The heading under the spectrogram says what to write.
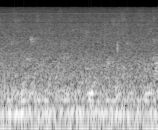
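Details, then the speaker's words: Emerson Sensi Wi-Fi thermostat wired through a Spyder Robotics power module to an oil-filled radiator: quiet room hiss, then one sharp relay click as it calls for heat, showing the thermostat works; normal. "you hear that clicking that's showing you that the thermostat is working um which is good so if it's clicking like that you set it up here"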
